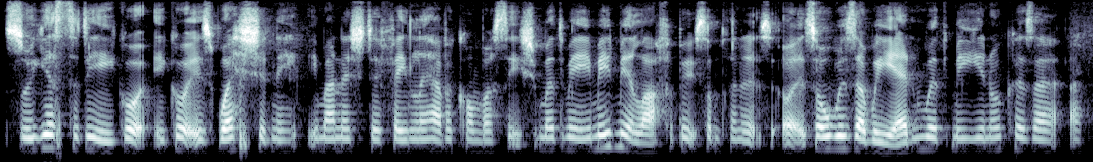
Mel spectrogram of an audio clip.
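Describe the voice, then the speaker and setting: A woman's voice: fairly low pitch, fairly even intonation, fast talker, hardly any pauses, darkish tone. A middle-aged Scottish woman talking casually to camera from her room in a shared house. She is wry and profane and often restarts her sentences. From Scotland. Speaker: vlogger.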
